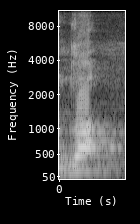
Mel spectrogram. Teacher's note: زبان کے کنارے اگر سائڈ والے دانتوں کے ساتھ لگ جائے تو ض ادا ہوگا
